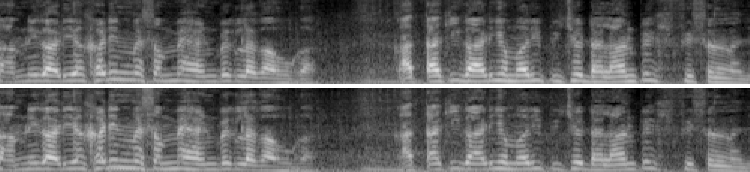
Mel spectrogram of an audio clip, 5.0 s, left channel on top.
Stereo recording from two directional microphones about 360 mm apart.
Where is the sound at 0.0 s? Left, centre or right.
Centre.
